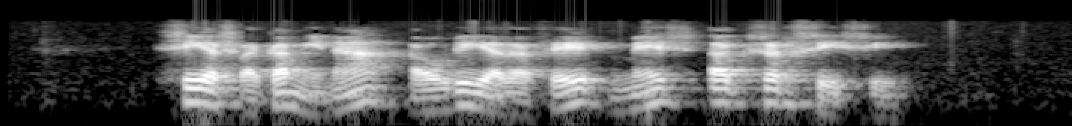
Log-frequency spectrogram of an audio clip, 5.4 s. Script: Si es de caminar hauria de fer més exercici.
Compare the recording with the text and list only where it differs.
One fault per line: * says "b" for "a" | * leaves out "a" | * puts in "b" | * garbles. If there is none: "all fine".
all fine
